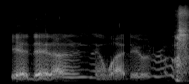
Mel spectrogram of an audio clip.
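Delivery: mock child answering dad, high and meek; son's voice. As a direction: pipe up like a sheepish kid.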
